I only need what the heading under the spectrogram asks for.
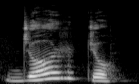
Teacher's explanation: You have to put a little accent on the first O. Giorgio. Make sure to correctly roll the R.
